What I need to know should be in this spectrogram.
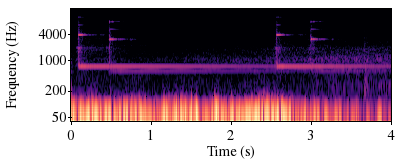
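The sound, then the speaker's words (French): Doorbell ringing at a house gate: bright two-tone chimes sound twice, once at the start and again later, each over a steady sustained ringing tone with a low rumble beneath. “Alors, je sonne.”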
